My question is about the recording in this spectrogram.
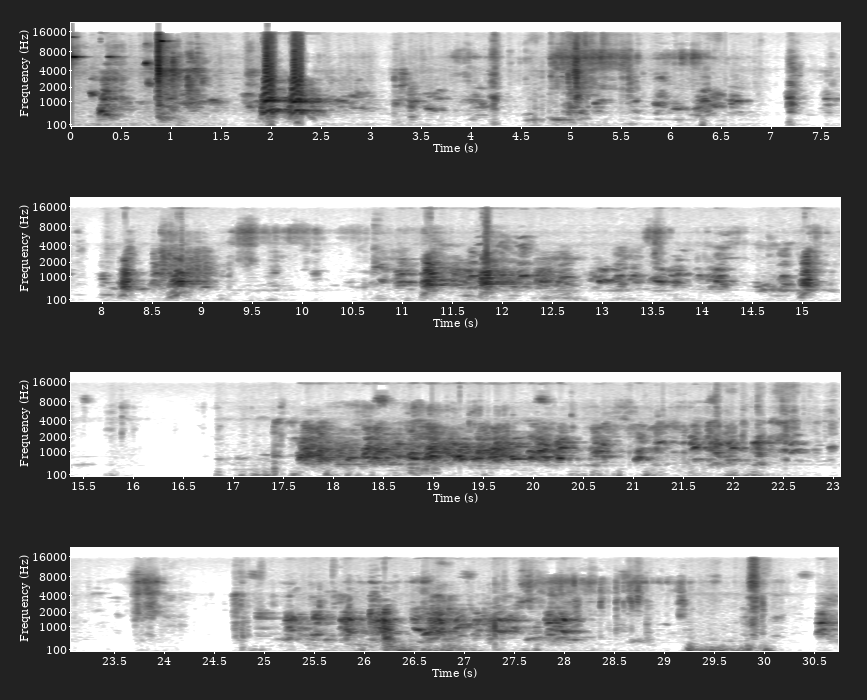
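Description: Dogs barking, yipping and whining excitedly in irregular bursts as they are let out of a chain-link pen, after a few sharp metal clanks from the gate's sliding latch in the first two seconds.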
